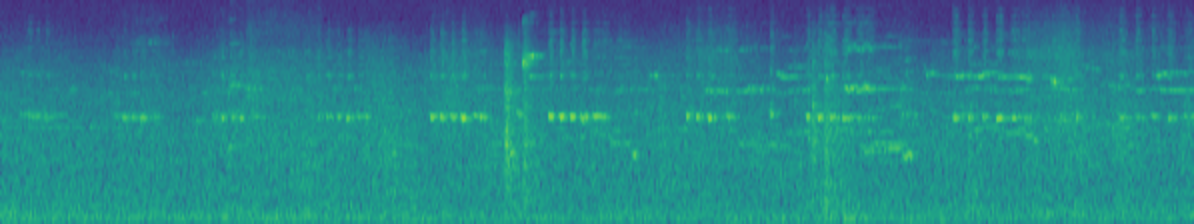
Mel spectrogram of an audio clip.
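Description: Intermodal freight cars rolling past on the rails: a steady rumble of wheels on track with short, high wheel squeals repeating about twice a second. There are more scraping squeals from about three and a half seconds in, and clanks about four and six seconds in.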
